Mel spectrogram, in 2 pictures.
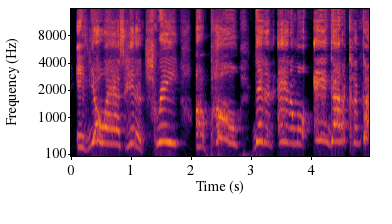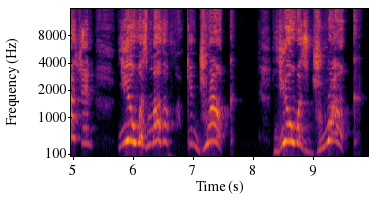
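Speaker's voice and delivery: high, loud, imitated screaming; bullhorn scream. Retelling Martell standing up at dinner, screaming like a bullhorn. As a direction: holler it as if through a bullhorn. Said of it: "screams like he had a bullhorn".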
